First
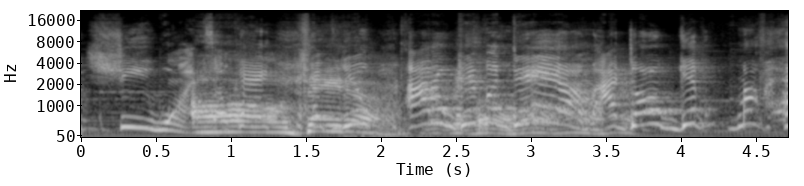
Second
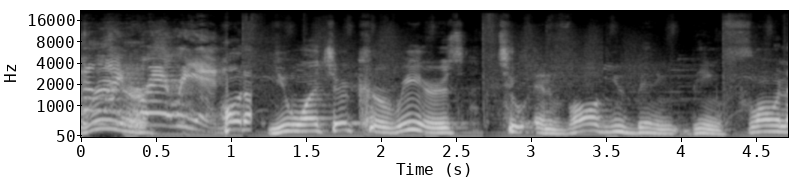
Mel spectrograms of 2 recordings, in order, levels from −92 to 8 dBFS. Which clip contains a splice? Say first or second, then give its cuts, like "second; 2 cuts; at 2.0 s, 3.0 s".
second; 1 cut; at 1.1 s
